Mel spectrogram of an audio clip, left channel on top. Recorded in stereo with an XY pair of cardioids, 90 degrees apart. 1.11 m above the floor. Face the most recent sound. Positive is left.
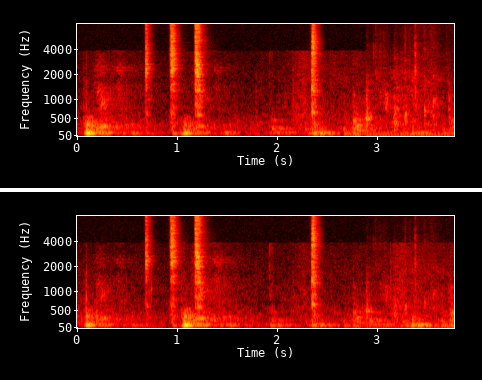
turn(degrees=15)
